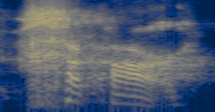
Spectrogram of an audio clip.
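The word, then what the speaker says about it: chakar (חקר): So we see that the word search is, and Justin told me how to pronounce this, you have to say chakar.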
